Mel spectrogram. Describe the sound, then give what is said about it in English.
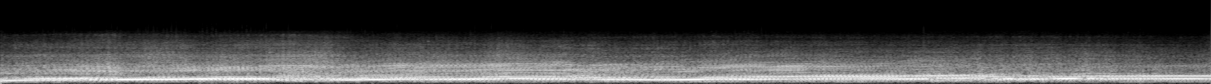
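Heavy Euclid earth-moving trucks working on flood dikes near Lumsden run with deep, steady engine drones, their pitch slowly wavering as the motors labor and rev slightly, loud and continuous throughout with no voices. “Caution dictates that you can't move these huge machines and the men with the danger on”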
